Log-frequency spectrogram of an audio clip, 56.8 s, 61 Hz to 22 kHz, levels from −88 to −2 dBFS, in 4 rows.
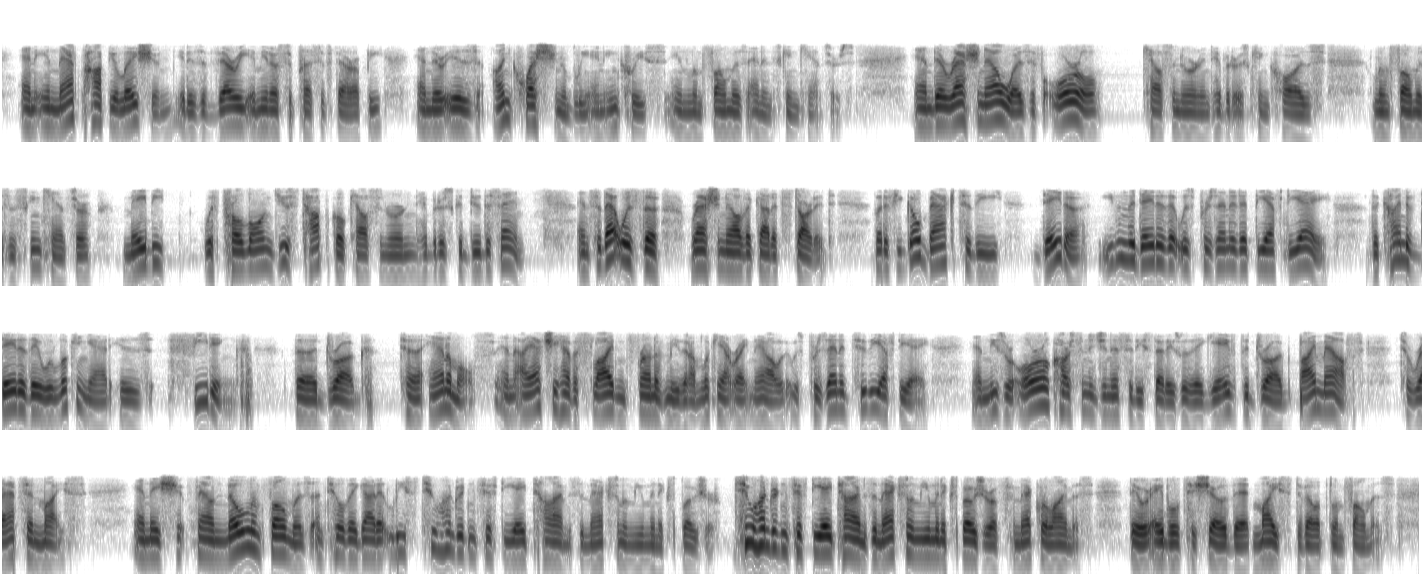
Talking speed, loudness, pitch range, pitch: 170 wpm, -27 LUFS, 115-145 Hz, 125 Hz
